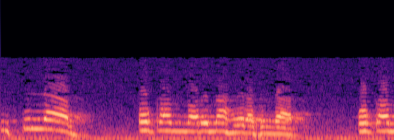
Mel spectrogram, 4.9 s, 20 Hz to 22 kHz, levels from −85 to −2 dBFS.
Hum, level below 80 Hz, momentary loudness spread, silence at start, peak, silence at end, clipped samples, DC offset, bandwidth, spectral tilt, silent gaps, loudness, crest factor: none; -34 dBFS; 19 LU; 0 s; -6 dBFS; 0 s; under 0.1%; under 0.1%; 5 kHz; -8.5 dB/octave; none; -19 LUFS; 12 dB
